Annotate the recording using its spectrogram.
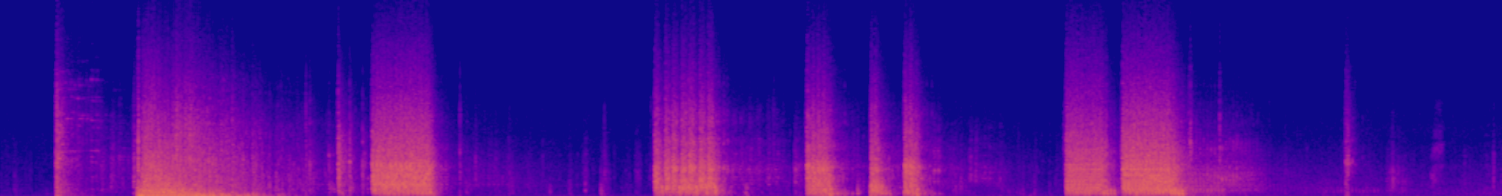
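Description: Bursts of automatic gunfire as a film sound effect: about eight bursts of half a second to two seconds each, separated by short quiet gaps. The first long burst trails off over a couple of seconds.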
